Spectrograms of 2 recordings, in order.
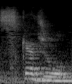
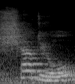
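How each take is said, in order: First: Schedule said as SKEJ-ool; alternative pronunciation. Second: Schedule said as SHAD-yool; British pronunciation. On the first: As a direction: start schedule with a hard sk. (schedule-কে স্কেজুল) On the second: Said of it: "British উচ্চারণ হচ্ছে". (schedule British ঢঙে শেডিউল) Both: Shown as a demonstration.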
